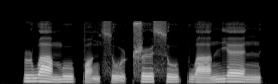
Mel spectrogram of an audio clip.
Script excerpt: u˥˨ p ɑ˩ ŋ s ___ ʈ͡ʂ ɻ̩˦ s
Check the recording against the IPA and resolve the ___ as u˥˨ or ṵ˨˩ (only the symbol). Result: ṵ˨˩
